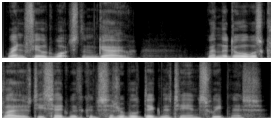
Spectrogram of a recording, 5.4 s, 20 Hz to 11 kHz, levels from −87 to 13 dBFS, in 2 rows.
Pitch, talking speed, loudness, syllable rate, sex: 125 Hz, 180 wpm, -16 LUFS, 6.0 syllables/s, male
